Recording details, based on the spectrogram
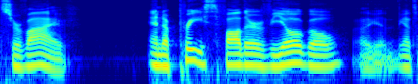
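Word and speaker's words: Viogué: And a priest, Father Viogo, that's how you say it, was called in to administer the last rites.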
